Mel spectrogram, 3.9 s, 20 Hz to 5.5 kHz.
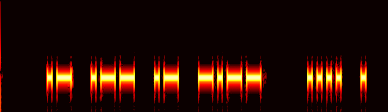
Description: Morse code, heard as a keyed tone, about 25 wpm, spaced as for 22 wpm, 700 Hz. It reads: AWAY HE
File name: Pinocchio / Pinocchio ch3 18 25 ik1hge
